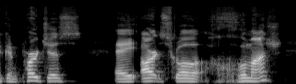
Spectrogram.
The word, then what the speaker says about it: Chumash: purchase a art scroll Chumash. It's spelled with a CH. When you see it, looks like Chumash if you are a Sephardic Jew, but it's in fact Chumash.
